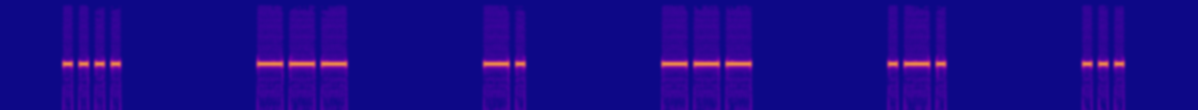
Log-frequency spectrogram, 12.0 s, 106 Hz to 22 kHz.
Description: Morse code, heard as a keyed tone, about 15 wpm, spaced as for 5 wpm, 1000 Hz. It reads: HONORS
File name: qotdfiles / 5wpm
